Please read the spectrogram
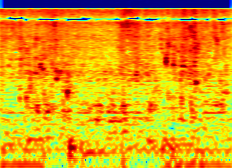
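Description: Kitchen faucet running steadily onto lettuce leaves in a plastic bowl, water splashing as the salad greens are rinsed.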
